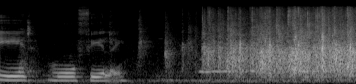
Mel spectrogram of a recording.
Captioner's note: applause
